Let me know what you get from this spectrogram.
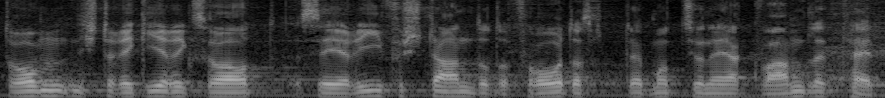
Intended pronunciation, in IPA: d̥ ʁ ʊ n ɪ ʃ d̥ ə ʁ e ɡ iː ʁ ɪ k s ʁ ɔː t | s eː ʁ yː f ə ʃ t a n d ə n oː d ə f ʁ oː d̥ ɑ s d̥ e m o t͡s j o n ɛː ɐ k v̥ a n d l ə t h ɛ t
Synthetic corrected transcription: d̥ ʁ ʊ m ɪ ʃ d̥ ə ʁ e ɡ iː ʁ ɪ k s ʁ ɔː t | s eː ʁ iː f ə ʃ t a n d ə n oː d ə f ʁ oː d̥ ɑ s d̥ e m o t͡s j o n ɛː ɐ k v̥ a n d l ə t h ɛ t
